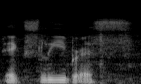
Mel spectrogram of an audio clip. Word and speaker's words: Xlibris: You can also find the book at Exlibris. That's spelled Xlibris. Exlibris.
